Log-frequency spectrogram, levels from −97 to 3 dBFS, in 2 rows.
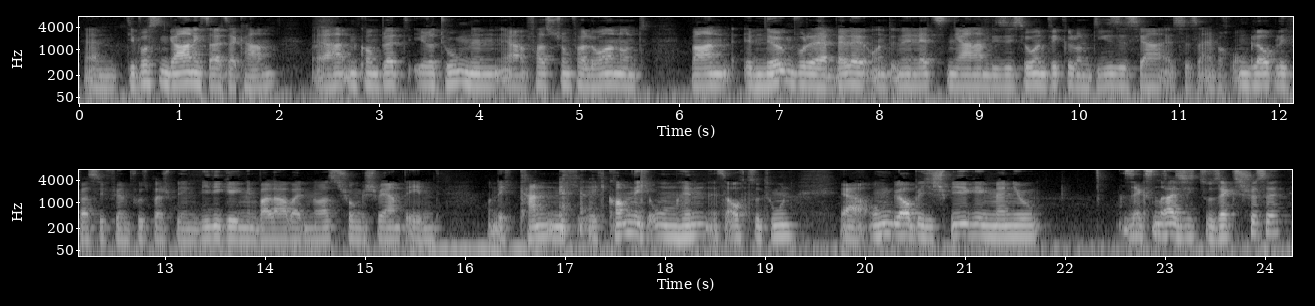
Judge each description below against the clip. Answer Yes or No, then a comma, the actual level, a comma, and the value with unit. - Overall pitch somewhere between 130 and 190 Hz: No, low, 110 Hz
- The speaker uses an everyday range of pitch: No, narrow, 2.3 semitones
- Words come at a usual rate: No, fast, 195 wpm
